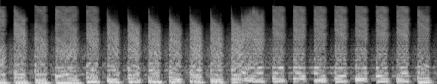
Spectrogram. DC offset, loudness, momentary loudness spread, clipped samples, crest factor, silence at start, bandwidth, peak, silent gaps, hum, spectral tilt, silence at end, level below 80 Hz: under 0.1%; -12 LUFS; 1 LU; under 0.1%; 12 dB; 0 s; 16.5 kHz; 0 dBFS; none; none; -5 dB/octave; 0 s; -20 dBFS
